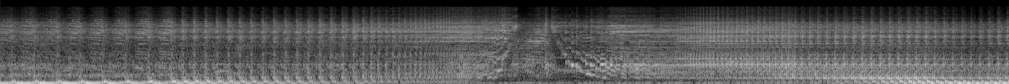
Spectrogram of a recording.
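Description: Electronic dance music from a DJ set, played loud over a festival sound system and heard from the crowd. A steady pounding kick drum leads. About five seconds in the bass drops away briefly and a sweep rises in pitch, then the heavy beat comes back.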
